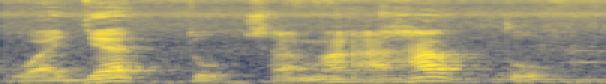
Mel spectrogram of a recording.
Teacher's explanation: Dalnya di idgham atau di idgham itu dilebur, dimasukkan ke dalam tak, lalu hilangnya. Arti hilang apa kada lagi dibaca.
